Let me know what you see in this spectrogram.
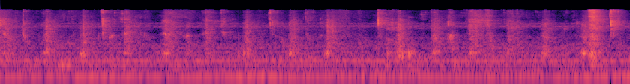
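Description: A person chewing and smacking while eating spicy long bean salad with her fingers: a string of soft, irregular mouth clicks, with a louder click at the very start and another near the end.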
